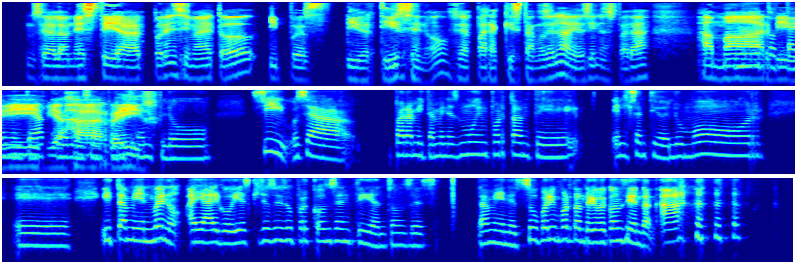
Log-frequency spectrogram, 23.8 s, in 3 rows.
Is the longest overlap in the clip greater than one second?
Yes, from 7.3 s

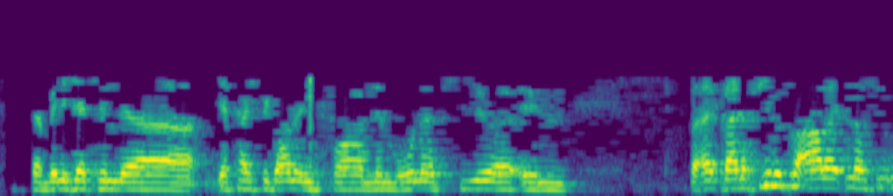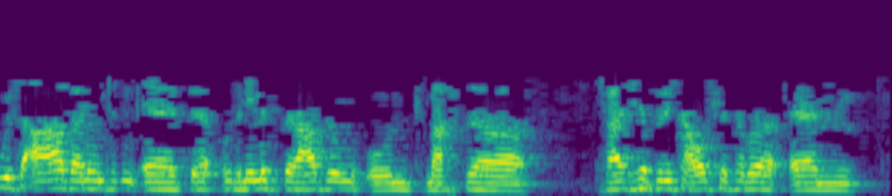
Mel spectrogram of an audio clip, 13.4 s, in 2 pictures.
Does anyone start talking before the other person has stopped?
No

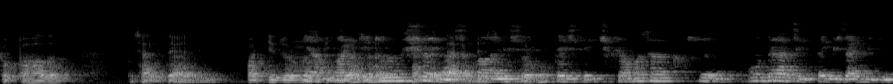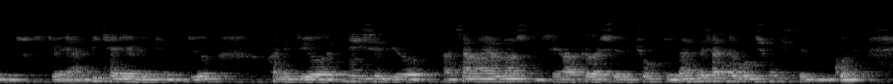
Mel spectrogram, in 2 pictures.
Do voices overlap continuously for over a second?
Yes, from 3.0 s

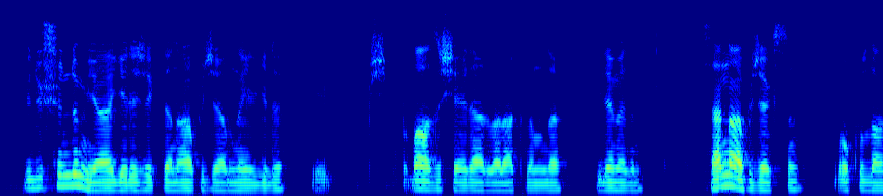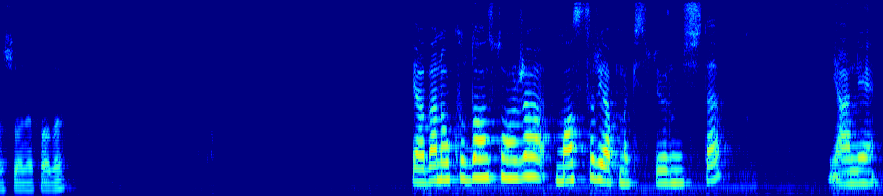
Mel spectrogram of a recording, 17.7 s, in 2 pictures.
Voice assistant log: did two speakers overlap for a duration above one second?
No

